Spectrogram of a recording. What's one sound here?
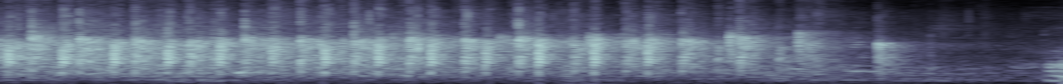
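An audience claps rapidly in rhythm.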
